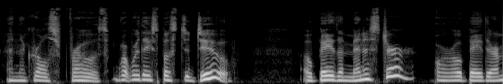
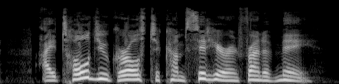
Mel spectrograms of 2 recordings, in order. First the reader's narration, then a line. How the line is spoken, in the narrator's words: the minister boomed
